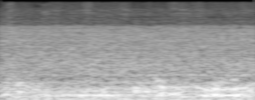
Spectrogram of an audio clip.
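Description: Fancy pigeons coo faintly nearby, a soft low murmuring hum held steady for the brief moment with no talk.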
